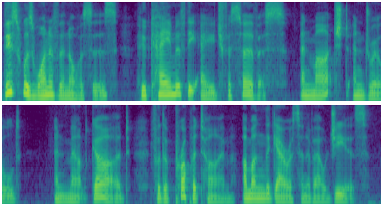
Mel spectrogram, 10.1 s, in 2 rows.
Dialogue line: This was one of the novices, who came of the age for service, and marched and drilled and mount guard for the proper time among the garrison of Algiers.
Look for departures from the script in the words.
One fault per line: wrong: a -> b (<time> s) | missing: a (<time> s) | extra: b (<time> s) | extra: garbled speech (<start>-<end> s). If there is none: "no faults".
no faults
